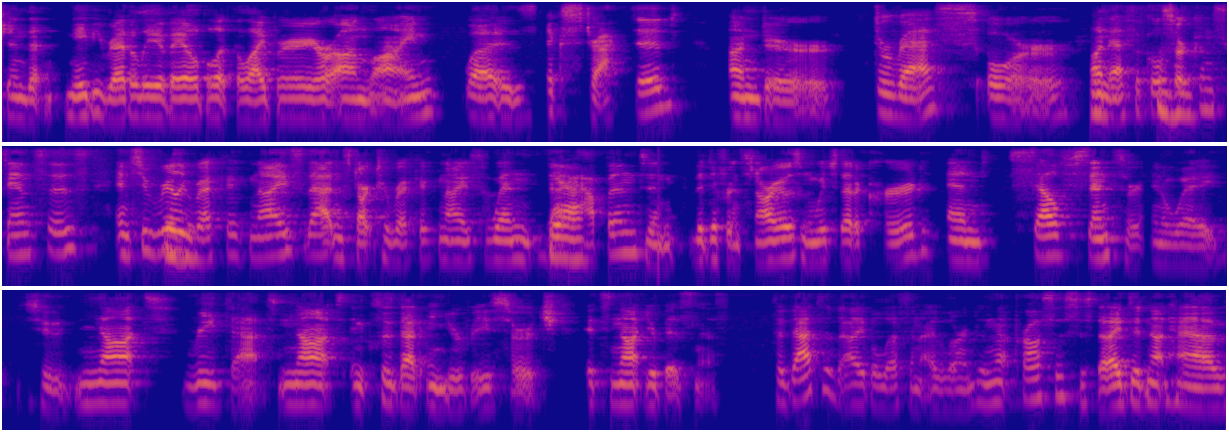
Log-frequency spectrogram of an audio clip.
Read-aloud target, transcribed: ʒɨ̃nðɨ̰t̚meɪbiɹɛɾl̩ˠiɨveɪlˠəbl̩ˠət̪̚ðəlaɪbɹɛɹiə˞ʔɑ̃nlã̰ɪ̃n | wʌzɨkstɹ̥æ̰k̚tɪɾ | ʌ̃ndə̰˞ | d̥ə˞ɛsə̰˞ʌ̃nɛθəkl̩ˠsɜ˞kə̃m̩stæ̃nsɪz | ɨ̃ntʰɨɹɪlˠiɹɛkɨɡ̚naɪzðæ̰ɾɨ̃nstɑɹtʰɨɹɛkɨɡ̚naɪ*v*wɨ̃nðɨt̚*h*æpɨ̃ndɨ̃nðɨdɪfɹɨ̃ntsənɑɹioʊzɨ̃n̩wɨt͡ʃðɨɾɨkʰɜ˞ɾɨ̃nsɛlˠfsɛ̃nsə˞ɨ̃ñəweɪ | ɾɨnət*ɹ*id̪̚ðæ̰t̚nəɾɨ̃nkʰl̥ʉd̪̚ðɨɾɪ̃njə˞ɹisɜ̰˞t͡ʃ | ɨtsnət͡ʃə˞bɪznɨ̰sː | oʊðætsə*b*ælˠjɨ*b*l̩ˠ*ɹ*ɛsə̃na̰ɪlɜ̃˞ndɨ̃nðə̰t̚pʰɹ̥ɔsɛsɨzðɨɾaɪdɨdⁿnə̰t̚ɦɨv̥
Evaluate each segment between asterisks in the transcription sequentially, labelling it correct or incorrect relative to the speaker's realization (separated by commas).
incorrect, correct, correct, incorrect, correct, incorrect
